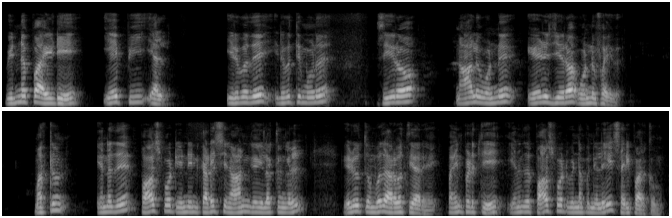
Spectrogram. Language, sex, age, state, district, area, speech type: Tamil, male, 45-60, Tamil Nadu, Nilgiris, urban, read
